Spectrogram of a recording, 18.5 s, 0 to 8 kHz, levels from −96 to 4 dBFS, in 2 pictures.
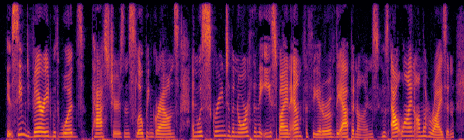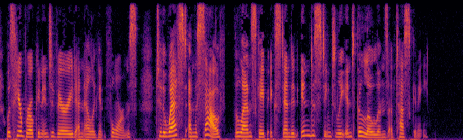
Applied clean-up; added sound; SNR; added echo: none; none; none; none.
